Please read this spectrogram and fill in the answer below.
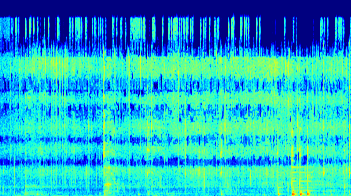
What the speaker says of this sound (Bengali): পেঁয়াজ আর টমেটো বেশ ভালোভাবে নাড়িচাড়ি নেই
